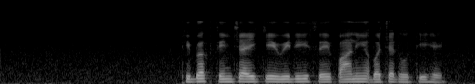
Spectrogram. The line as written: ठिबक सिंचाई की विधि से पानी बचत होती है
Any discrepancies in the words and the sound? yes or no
no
